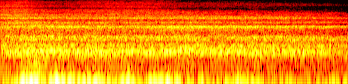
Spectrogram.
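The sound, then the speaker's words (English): A soft, deep breath in and out during a tapping relaxation exercise, faint and airy, with a gentle rush that eases off toward the end. “I just want you to take a really deep breath in here as you tap here. And letting it go.”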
